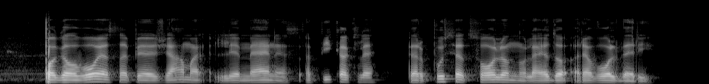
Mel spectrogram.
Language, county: Lithuanian, Šiauliai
